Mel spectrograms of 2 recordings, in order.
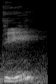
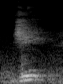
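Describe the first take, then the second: First: The syllable begins with a d sound. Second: The syllable begins with a j sound. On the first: The speaker calls it wrong. "you might want to pronounce it like D I, like D" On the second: The speaker calls it right. "we pronounce it like J I"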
